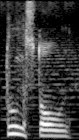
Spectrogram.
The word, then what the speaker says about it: Tombstone: Tombstone правильно говорить без Б и без О, оно Tombstone.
